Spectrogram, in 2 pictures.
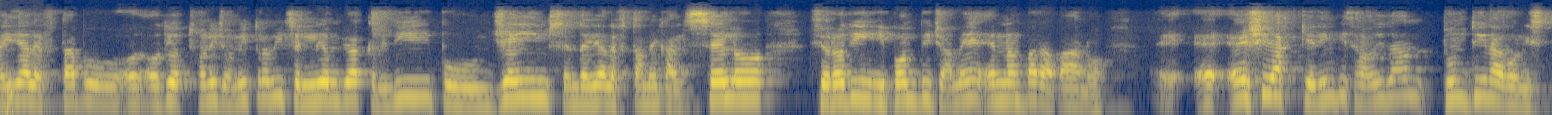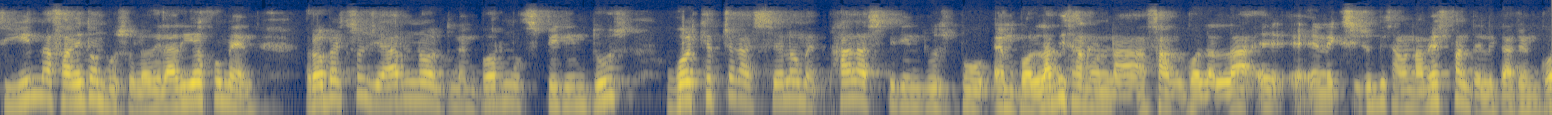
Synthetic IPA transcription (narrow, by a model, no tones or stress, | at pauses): aiðaleft̪apuot̪iot̪ʰːonit͡ʃomit̪ɾovit͡selːiomɟoakɾit̪ipund͡ʒejmsend̪aiðale̞ft̪amekanselo̞ | θioɾot̪̬iːponðit͡ʃameenːampaɾapano | eʃiaɾceɾimbiθanot̪it̪ant̪und̪inaɣo̞nist̪iinːafanit̪o̞mbusuloðilaðiexumenɾobeɾt̪sond͡ʒeaɾnold̪memboɾmuθspit̪ind̪us | ɣwolkʰːeɾt͡ʃːekanselo̞mepʰalaspit̪ind̪uspuembo̞lːapiθanonːafaŋɡolːalːaʔeeneksisubiθanonːamefːand̪elikat͡ʃeŋɡo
